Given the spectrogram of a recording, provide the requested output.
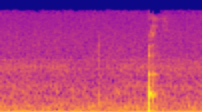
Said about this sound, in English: I burped. I'm sorry.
